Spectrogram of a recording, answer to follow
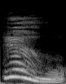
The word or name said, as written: ren4wu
